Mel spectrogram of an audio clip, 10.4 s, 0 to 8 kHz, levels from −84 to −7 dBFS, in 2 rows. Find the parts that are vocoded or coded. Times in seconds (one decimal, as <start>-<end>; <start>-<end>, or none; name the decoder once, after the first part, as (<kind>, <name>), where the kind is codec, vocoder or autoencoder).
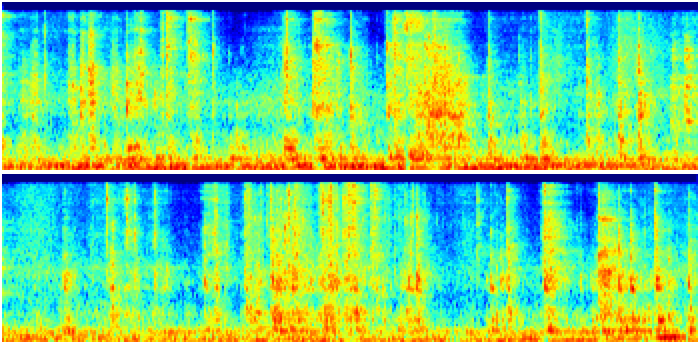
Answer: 0.0-1.2 (vocoder, Vocos); 3.3-4.3; 5.6-10.4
